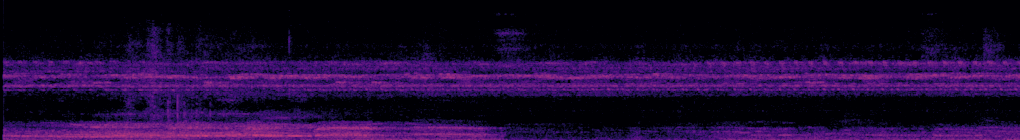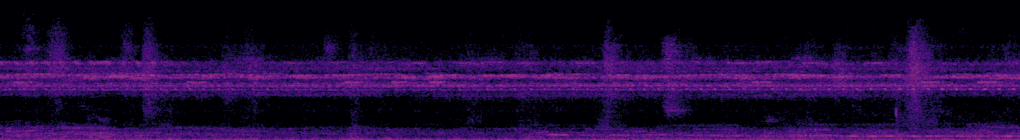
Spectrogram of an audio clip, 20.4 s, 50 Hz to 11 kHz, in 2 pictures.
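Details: Mantled howler monkeys in the Panamanian rainforest dawn chorus at 5 a.m., 8 March 2023, give deep, breathy, rasping roars that swell and fade in long rolling bouts, loudest at first, over a constant high insect drone.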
